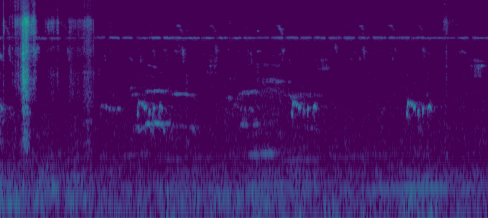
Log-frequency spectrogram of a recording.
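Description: Small birds chirping in the background, many short scattered calls, over a faint steady high tone. A brief rustling noise about half a second in is the loudest sound.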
